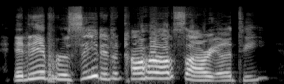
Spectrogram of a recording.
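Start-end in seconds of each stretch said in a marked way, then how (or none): none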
